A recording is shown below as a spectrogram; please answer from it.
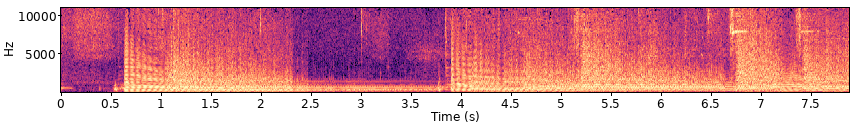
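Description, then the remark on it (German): Electric guitar through a distortion plugin set to a fully wet signal plays loud, sustained chords with a thick, saturated fuzz, changing chord twice after a quiet opening moment. No voices are heard. “Kann man auch in die Signalkette geben für ein bisschen mehr Verzerrung.”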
